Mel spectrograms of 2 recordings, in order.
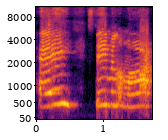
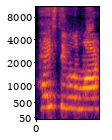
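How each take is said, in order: First: High, loud and slow, stretched toward a viewer; a sing-song shout-out to a friend watching; called-out greeting. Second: Said in the usual way. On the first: Real, not acted. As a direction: call the name out high and drawn-out. Calling out a viewer's name.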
